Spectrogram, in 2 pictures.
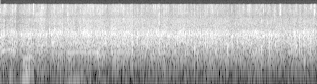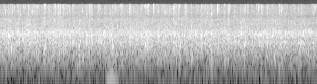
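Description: Audience applauding steadily, a continuous patter of many hands clapping.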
